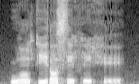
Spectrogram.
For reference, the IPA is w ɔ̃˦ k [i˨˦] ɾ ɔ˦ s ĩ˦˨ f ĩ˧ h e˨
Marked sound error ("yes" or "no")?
yes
